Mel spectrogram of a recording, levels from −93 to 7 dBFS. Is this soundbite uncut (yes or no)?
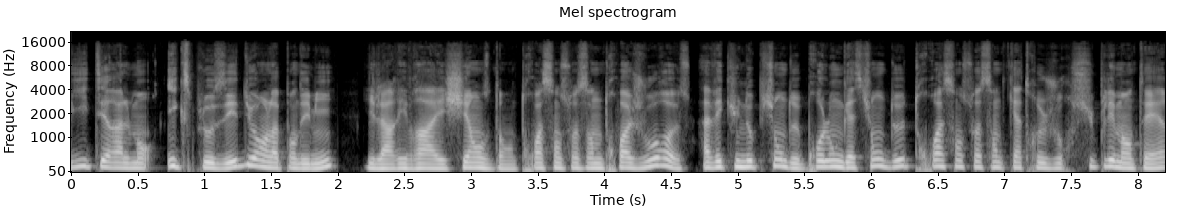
no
